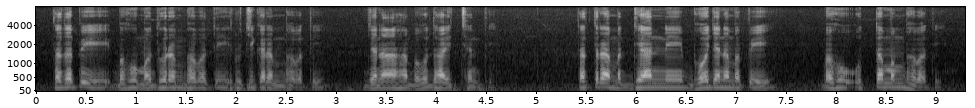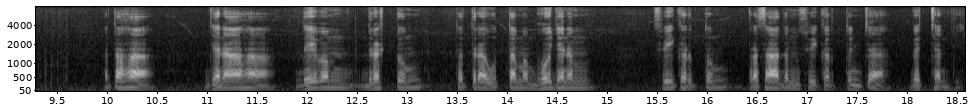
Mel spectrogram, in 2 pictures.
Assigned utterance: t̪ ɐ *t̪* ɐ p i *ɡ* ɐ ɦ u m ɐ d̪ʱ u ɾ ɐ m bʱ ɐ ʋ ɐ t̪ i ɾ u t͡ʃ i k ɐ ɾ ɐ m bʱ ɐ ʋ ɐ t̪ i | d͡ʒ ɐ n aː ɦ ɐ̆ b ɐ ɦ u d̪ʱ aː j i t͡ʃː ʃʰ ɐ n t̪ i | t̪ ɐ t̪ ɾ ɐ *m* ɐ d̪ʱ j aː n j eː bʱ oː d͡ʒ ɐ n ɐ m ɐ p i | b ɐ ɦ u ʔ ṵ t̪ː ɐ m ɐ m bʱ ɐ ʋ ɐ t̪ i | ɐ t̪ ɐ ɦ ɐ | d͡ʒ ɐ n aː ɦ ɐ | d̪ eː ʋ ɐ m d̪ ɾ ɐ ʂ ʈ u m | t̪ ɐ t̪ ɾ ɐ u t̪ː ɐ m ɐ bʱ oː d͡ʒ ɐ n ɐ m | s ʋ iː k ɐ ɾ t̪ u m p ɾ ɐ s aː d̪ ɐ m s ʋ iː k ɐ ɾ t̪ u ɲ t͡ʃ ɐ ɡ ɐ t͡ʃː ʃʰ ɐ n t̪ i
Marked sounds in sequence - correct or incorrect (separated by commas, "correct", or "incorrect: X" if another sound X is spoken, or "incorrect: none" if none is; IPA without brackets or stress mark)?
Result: incorrect: d̪, incorrect: b, correct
